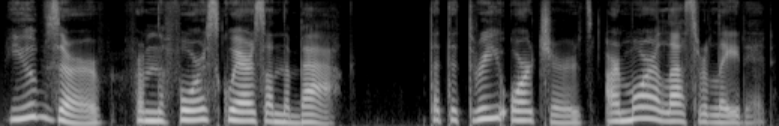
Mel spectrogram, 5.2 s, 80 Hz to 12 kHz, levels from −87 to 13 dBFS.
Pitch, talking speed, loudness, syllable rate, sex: 230 Hz, 210 wpm, -18 LUFS, 5.5 syllables/s, female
